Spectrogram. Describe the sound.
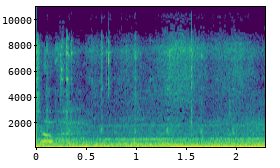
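A car being driven gives off a steady, low engine hum with road rumble. It stays constant and fairly loud throughout, swelling slightly about halfway through.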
